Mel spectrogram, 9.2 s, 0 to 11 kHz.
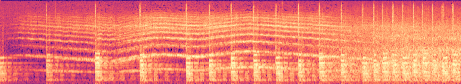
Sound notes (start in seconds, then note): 1.9 sirens wailing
